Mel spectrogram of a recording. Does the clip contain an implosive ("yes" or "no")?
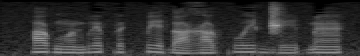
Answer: yes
